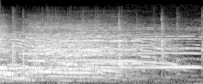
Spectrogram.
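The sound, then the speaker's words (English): A church audience cheers and applauds with a loud, dense, steady roar of voices and clapping that holds for the whole two seconds. “A round of applause unto Jesus.”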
